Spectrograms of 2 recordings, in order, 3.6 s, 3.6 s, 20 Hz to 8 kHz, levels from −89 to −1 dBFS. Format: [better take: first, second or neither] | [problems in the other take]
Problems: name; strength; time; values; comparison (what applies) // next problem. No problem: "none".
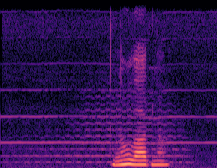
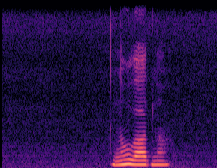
second | background sound (Brass instrument + Bowed string instrument); 18 dB below the speech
